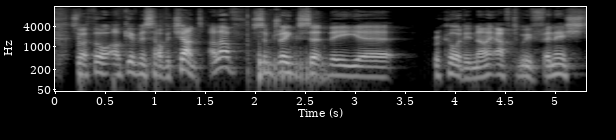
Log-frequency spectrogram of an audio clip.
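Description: This man has a fairly high pitch and a normal speaking voice. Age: 40s. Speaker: comedian. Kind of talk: casual chat.

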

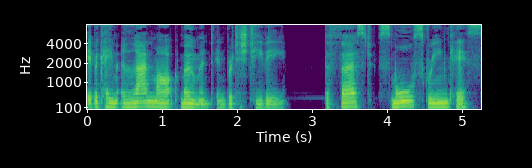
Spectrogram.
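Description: A man with an English accent speaks at a medium pitch for a man, with music playing in the background. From England. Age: 30s. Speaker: podcast host. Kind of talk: scripted narration; interview.

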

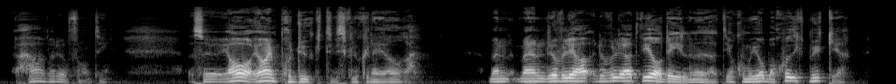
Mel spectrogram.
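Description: Dark and mellow in tone, a man at medium pitch talks at a fairly quick pace with big swings in loudness. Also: ordinary pitch variation. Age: 30s. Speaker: electrician and product entrepreneur. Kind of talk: interview.

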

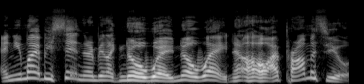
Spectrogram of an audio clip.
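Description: A man speaks at a high pitch in an animated tone, making very wide pitch swings. The sound is dry and close with no echo, on a very clean recording with a silent background. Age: 30s. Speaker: health podcast host. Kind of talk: solo podcast monologue.

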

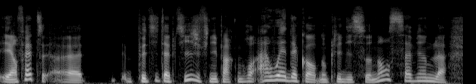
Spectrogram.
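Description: A man rattles along at a very fast pace with lively intonation, dry and close with no echo on a very clean recording against a silent background. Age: 30s. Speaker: music podcaster. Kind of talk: casual chat. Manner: halting.

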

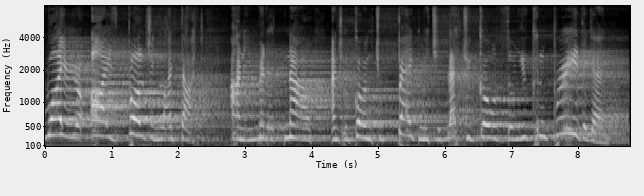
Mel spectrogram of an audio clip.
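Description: A high-pitched, put-on character voice is raised and projected at a fairly slow pace, with clear echo around it. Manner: snarling, menacing.

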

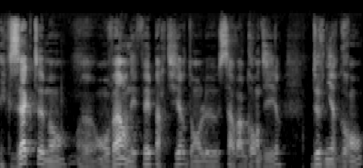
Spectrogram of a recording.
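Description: A man speaks in a somewhat breathy voice with ordinary pitch variation. The recording is very clean, with a silent background. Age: 30s. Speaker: youth holiday camp developer. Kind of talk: interview.

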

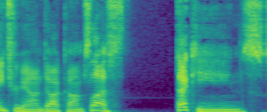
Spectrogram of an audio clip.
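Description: A man talks at a very slow pace in a medium-pitched voice with a dark, mellow tone. The recording is very clean and dry, close with no echo, and the background is silent. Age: 30s. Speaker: podcast host. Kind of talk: solo commentary. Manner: halting.

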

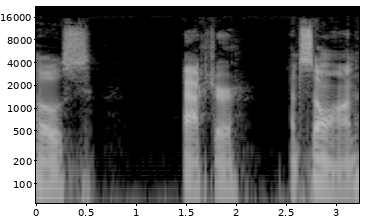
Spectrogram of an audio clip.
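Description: The recording is very clean, its background silent. A man's voice sits at a fairly low pitch. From Minnesota, US Midwest. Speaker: comedian and content creator. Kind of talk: casual chat. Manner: animated.

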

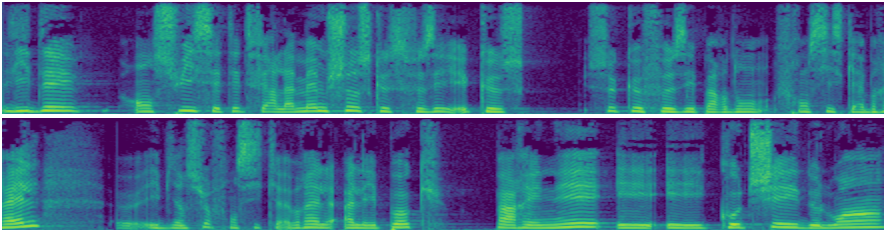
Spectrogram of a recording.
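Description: A woman's fairly slow speech with ordinary pitch variation, in a very clean recording with a silent background and a dry, close sound with no echo. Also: medium pitch for a woman. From southwestern France, Bordeaux. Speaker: singer-songwriter. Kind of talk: interview. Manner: halting.

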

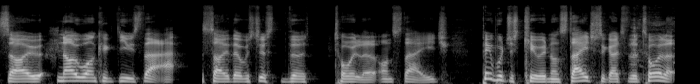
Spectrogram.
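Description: A man speaks with a British accent at a moderate pace. His medium pitch varies in an ordinary way on a very clean recording with a silent background. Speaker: podcast co-host. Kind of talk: casual chat.

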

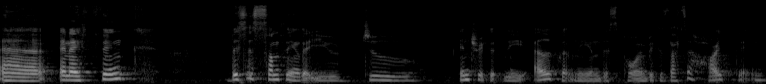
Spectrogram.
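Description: This woman's loudness swings in big ways. She keeps a moderate pace. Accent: Swedish. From Sweden. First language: Swedish. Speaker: poet and interviewer. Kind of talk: onstage literary conversation. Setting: stage with audience.

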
